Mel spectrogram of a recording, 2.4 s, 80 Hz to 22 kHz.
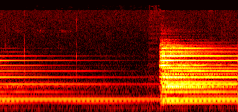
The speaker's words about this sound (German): Der Glockenturm, ist das schön. Das war dreimal, oder? Zweimal hast du reingequatscht. Ist es 15 Uhr? Nein, das ist jetzt 16 Uhr. Dann hat es viermal geläutet.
